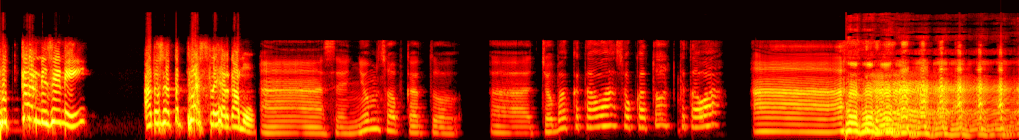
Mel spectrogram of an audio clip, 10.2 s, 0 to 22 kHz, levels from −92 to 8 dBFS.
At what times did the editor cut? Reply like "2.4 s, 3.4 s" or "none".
2.6 s

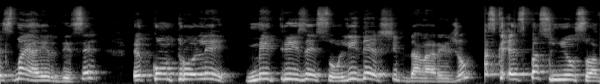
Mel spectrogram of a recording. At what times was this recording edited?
4.9 s

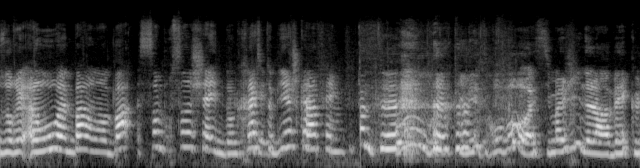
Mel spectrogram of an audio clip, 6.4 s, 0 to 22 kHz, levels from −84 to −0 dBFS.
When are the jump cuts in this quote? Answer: 3.6 s

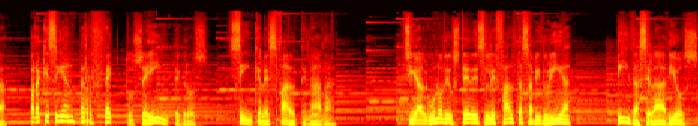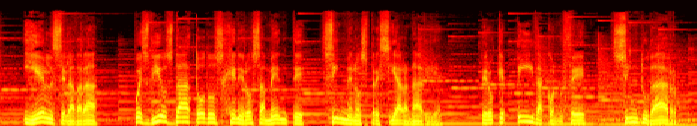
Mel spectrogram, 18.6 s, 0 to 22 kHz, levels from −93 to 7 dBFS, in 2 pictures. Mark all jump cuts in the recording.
8.9 s

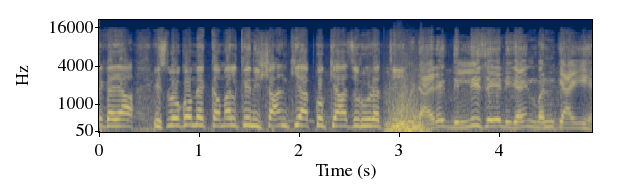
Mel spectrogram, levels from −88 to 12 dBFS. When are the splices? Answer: 3.1 s

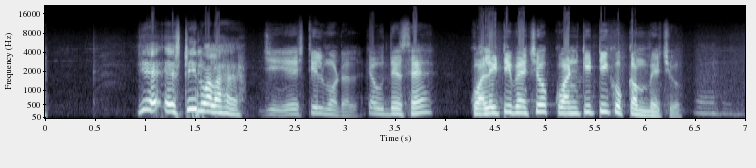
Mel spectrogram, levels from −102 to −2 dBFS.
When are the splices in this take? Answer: 3.4 s

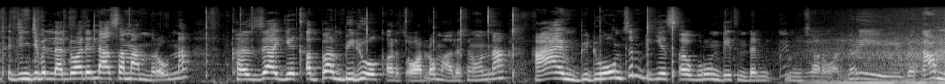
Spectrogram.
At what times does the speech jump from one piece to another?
8.3 s

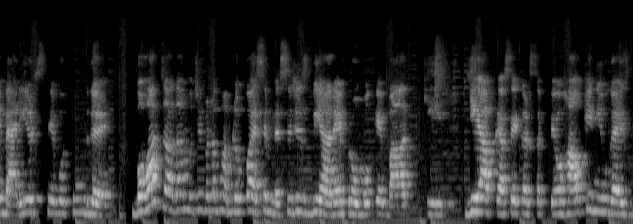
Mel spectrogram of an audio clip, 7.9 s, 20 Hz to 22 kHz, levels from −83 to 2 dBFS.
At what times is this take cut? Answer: 1.5 s

